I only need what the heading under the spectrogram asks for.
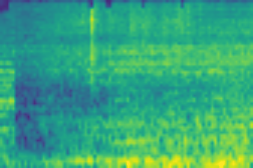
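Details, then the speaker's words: Buick Encore after a new radiator cooling fan assembly: a low whoosh builds smoothly over about a second into an even hum; the low speed fan works. "and there goes our low speed fan guys turn it off everything's working"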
